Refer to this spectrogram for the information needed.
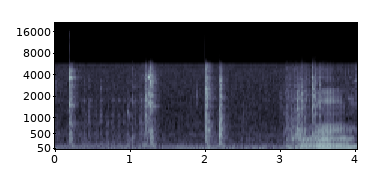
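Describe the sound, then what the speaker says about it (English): A clean dish is taken out in a kitchen, giving four sharp ceramic clinks and clatters spread over a few seconds. A person then speaks briefly. "Now, get a clean dish."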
